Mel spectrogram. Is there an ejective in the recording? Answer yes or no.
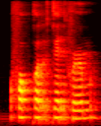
no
